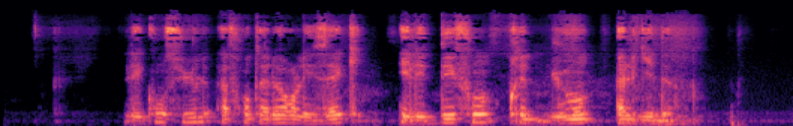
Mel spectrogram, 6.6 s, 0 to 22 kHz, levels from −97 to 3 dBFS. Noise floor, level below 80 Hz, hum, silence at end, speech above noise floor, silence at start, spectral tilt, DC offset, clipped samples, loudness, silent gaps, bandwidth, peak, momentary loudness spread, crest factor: -64 dBFS; -58 dBFS; none; 0.5 s; 43 dB; 1.05 s; -3 dB/octave; under 0.1%; under 0.1%; -20 LUFS; none; 14.5 kHz; 0 dBFS; 9 LU; 22 dB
